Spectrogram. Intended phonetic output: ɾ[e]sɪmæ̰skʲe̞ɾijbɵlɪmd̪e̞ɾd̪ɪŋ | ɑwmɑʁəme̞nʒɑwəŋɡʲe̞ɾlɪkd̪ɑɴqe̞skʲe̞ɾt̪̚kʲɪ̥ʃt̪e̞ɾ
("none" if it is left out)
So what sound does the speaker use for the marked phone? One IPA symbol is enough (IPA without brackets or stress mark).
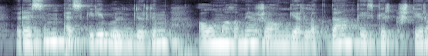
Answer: æ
